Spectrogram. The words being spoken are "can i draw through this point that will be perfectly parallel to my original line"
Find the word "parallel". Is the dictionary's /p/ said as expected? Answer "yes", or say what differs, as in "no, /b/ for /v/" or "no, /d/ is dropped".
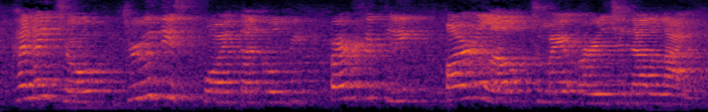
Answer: no, /f/ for /p/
